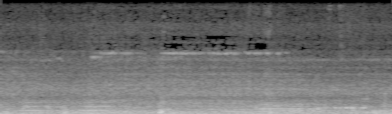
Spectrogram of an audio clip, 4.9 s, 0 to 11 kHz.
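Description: A train hauled by LMS 4F steam locomotive 43924, heard from on board while it runs along the line: a steady running rumble with faint drawn-out tones coming and going.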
